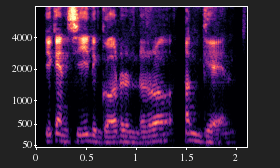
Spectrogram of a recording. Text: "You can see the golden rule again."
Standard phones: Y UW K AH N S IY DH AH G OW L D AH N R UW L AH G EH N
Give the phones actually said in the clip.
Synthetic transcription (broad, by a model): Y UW K AH N S IY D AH G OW D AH N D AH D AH G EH N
